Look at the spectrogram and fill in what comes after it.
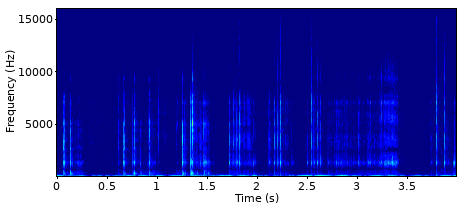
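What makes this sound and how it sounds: Long black nails on both hands scratch slowly across the top of a hollow black metal 3Dio microphone housing. The result is a series of soft, close, rasping bursts with bright high hiss, a steady tonal band around 1.3 kHz, and one sharper tick partway through.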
